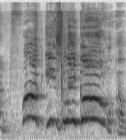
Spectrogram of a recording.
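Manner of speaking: high, slow, drawn-out curse; worked-up parting shot; exasperated venting. Real, not acted. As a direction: stretch it out in high-pitched exasperation. Venting at the end of rant.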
